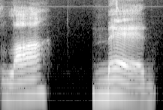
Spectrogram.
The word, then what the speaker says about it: lamed: So that is la med, lamed. And it's spelled in English L-A-M-E-D.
